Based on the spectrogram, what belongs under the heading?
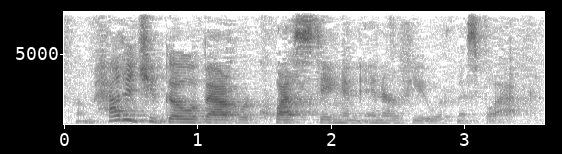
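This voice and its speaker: A woman's voice: on the low side, expressive, moderate pace. A woman prosecutor drawing out witness testimony in court with formal, methodical questions. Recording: echoey courtroom with faint noise.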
